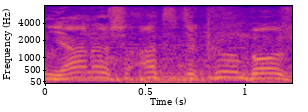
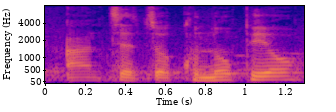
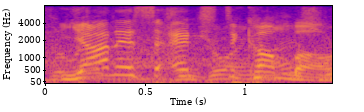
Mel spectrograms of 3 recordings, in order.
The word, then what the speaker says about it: Antetokounmpo: Pronouncing Giannis Antetokounmpo's name correctly. Giannis Antetokounmpo. Something he discussed before today. The worst I've ever heard was my rookie year. A guy called me Antetokounmpo, and Kunopi in Greek means mosquitoes.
